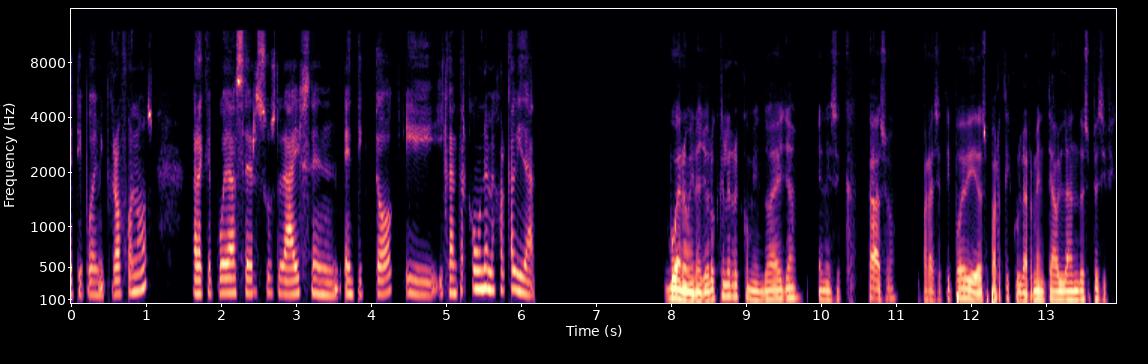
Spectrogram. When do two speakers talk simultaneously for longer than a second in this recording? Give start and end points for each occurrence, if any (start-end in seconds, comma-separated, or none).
none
